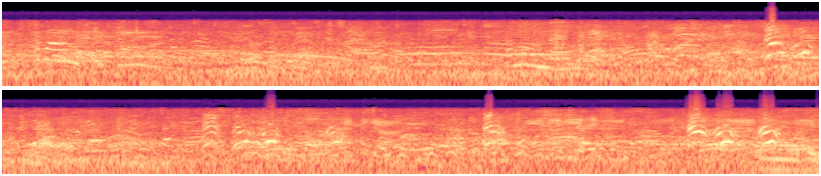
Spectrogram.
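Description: Dogs of all shapes and sizes bark, yip and whimper at an RSPCA Million Paws charity walk in Brisbane, with several sharp barks over a steady outdoor crowd babble and people chatting nearby.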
